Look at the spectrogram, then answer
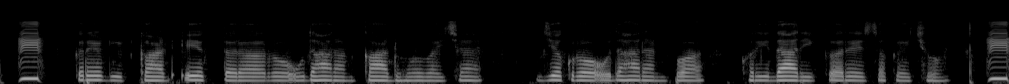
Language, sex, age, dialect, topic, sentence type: Maithili, female, 18-24, Angika, banking, statement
